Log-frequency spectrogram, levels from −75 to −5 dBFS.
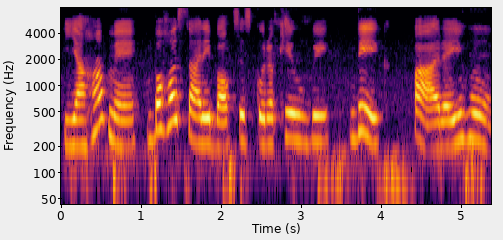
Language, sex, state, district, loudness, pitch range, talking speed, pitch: Hindi, female, Bihar, Kaimur, -16 LUFS, 205-260 Hz, 135 wpm, 225 Hz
